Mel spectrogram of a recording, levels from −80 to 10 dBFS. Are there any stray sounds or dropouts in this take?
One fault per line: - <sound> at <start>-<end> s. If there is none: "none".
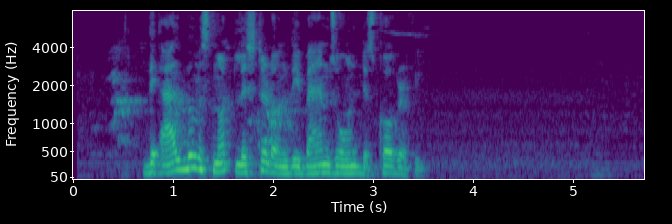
none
